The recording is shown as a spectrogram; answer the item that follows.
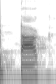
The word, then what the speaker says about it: talk: उस तरह से टाक, TALK, तो यहाँ पर टाल्क नहीं पढ़ेंगे, टॉक पढ़ेंगे।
